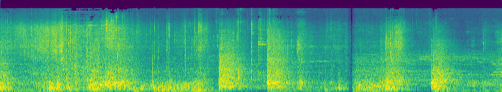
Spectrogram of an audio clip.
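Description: Stunt scooter wheels rolling on a wooden floor and ramps, with several sudden thuds of the scooter deck and wheels hitting the wood, and voices in the background.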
